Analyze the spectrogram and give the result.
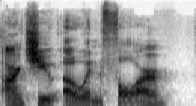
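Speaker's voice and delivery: acted icy, cold, cutting tone. Retelling a teammate's cold reply to a boast: imitating a cold retort. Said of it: "coldly says".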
